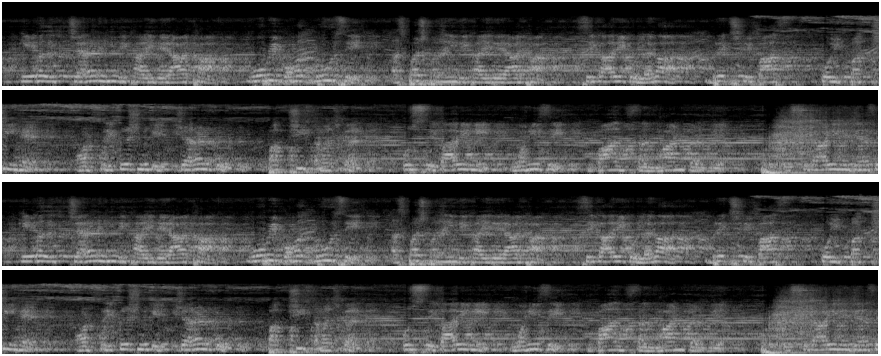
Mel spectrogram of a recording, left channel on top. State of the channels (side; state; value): both; normal; correlation 0.53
